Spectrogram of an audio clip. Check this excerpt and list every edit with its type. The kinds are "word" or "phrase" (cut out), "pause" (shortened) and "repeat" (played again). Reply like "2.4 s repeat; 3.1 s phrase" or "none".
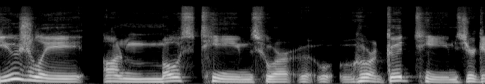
none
